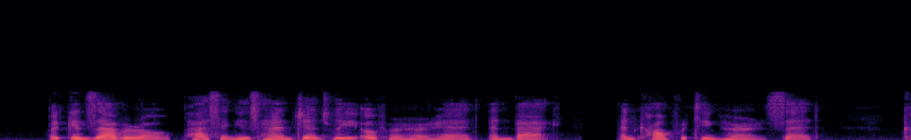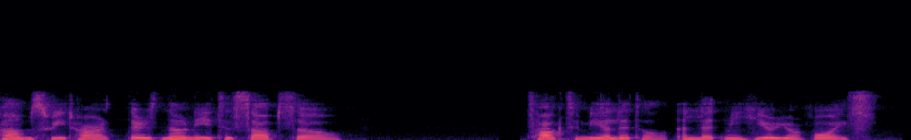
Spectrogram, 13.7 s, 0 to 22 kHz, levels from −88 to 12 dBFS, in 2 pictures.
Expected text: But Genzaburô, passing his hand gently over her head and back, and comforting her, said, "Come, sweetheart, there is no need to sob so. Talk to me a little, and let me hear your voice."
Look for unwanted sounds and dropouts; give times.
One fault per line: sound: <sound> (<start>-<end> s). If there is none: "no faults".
no faults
